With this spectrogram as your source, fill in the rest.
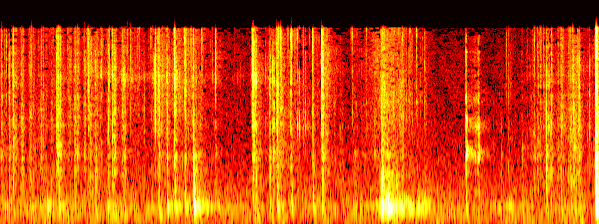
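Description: A box cutter blade shaves flakes off a solid pink-layered oval soap bar, making quiet, dry, crisp scrapes and crackling snaps that fall in bursts with short pauses between them. The sound is mostly bright with little low end, and a sharper, louder cut comes at the very end.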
